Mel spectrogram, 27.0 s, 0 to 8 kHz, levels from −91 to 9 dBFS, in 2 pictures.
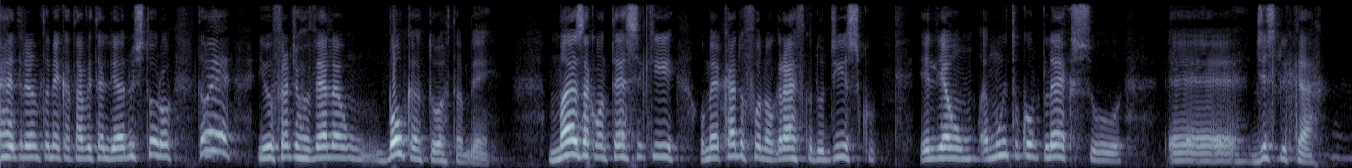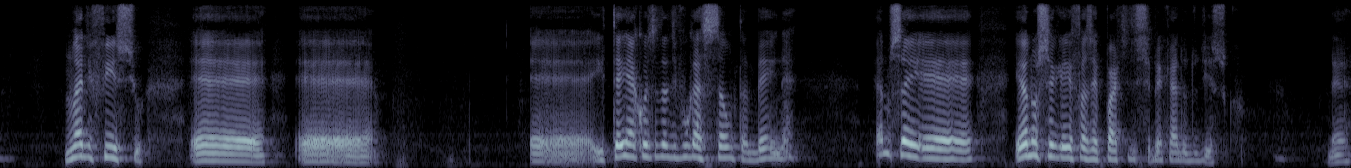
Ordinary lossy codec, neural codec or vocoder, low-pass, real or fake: none; vocoder, 22.05 kHz, 80 mel bands, Vocos; 7.2 kHz; fake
